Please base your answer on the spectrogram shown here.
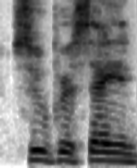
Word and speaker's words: Super Saiyan: somebody was selling a tell me if I get if I say it right a super sa a Super Saiyan statue super saiyan you got it right super san right of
